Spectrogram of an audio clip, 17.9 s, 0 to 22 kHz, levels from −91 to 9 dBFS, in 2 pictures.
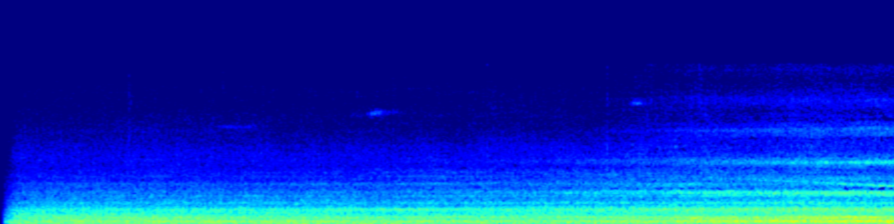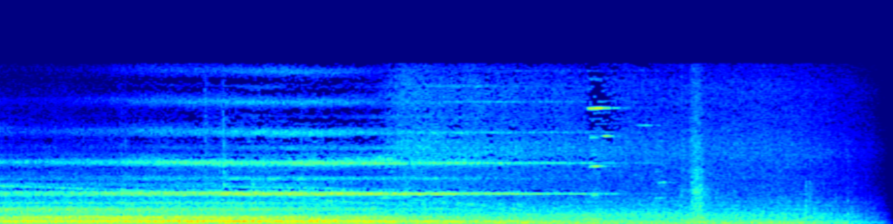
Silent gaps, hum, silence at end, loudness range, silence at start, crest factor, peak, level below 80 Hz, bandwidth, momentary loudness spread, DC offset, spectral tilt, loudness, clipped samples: none; none; 0.2 s; 11 LU; 0.05 s; 18 dB; -12 dBFS; -52 dBFS; 16 kHz; 14 LU; under 0.1%; -4.5 dB/octave; -31 LUFS; under 0.1%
